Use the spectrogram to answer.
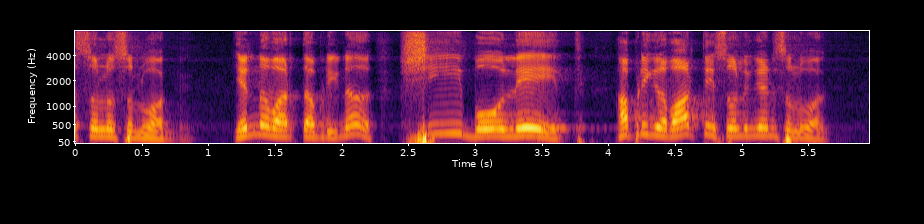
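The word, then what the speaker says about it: שבולת: சொல்லுவாங்க என்ன வார்த்தை அப்படின்னா ஷீபோலேத் அப்படிங்கிற வார்த்தை சொல்லுங்கன்னு சொல்லுவாங்க எப்ராயிம் கோத்திரத்துக்கு ஷே அப்படிங்கிற உச்சரிப்பு வராது அதனால அவங்க என்ன சொல்லுவாங்கன்னா சிபோலேத் அப்படின்னு சொல்லுவாங்க ஷீபோலேத்ன்னு சொல்ல மாட்டாங்க சிபோலேத் சொல்லுவாங்க சிபோலேத்ன்னு சொல்லியாச்சுன்னா அதுக்கு பிறகு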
